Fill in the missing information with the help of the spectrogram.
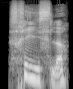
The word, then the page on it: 's Riesle: Bas-Rhin; Strasbourg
